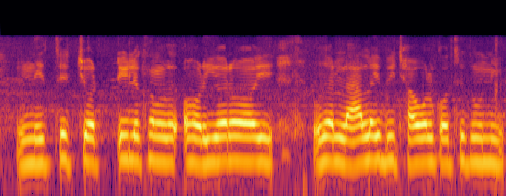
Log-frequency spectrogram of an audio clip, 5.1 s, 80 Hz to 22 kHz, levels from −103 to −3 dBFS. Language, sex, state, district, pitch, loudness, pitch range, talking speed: Hindi, female, Bihar, Vaishali, 215 Hz, -12 LUFS, 205-225 Hz, 130 wpm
